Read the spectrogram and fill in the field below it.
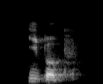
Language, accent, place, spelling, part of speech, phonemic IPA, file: French, France, Lyon, hip-hop, noun, /i.o/, LL-Q150 (fra)-hip-hop.wav
- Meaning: alternative form of hip hop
